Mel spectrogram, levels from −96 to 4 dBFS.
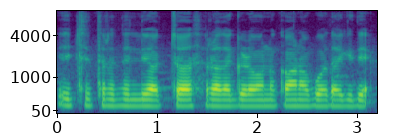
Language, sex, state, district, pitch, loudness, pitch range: Kannada, male, Karnataka, Koppal, 140 Hz, -16 LUFS, 140-145 Hz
